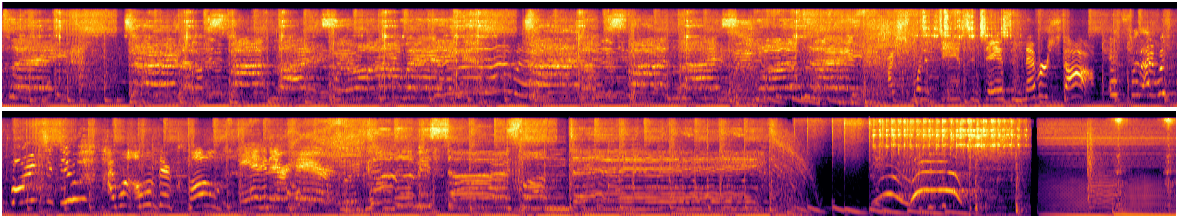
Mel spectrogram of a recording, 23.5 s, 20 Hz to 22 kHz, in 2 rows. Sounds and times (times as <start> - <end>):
Female singing: 0.0 - 9.4, 14.1 - 19.4
Music: 0.0 - 23.4
Speech: 8.8 - 15.1.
